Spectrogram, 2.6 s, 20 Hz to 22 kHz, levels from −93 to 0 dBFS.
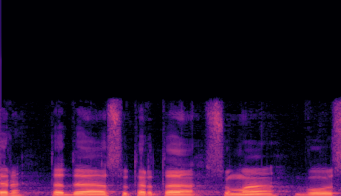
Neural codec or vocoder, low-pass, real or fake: none; 10.8 kHz; real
